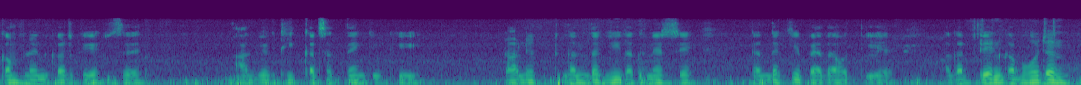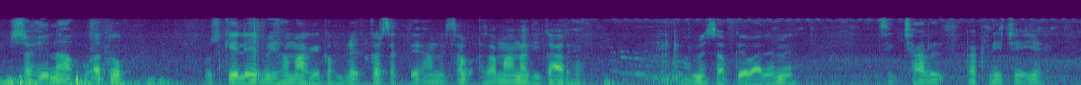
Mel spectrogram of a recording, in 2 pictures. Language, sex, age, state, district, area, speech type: Hindi, male, 30-45, Uttar Pradesh, Sonbhadra, rural, spontaneous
